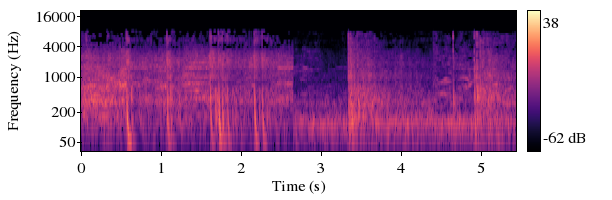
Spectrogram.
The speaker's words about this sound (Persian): این شعار که از تجمعات مردم در روز جمعه برداشته شده میگوید مردم سقوط نظام را میخواهند.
